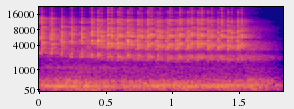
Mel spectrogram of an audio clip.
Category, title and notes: Sound effects > Animals
Bird Chatting Smack
birb, bird, bird-chirp, bird-chirping, birdie, call, calling, chatter, chattering, chirp, chirping, giggle, giggling, indonesia, isolated, little-bird, short, single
